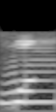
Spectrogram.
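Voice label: "weng", Chinese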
